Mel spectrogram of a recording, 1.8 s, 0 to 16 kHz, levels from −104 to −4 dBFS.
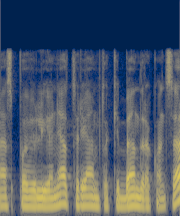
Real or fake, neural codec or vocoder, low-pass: real; none; 7.2 kHz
